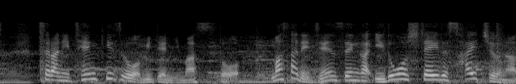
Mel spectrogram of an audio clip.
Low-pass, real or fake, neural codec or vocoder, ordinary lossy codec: 7.2 kHz; fake; codec, 16 kHz, 0.9 kbps, LongCat-Audio-Codec; none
